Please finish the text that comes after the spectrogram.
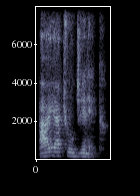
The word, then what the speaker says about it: iatrogenic: It is pronounced iatrogenic.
